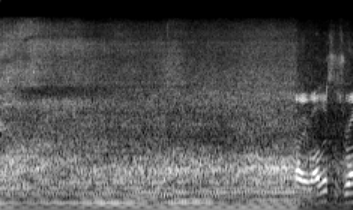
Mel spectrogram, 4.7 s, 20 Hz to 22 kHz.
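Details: Craftsman LT1000 rider with swapped-in opposed-twin engine: steady, even low drone with smooth firing beat, no knocks or misses; healthy normal idle.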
